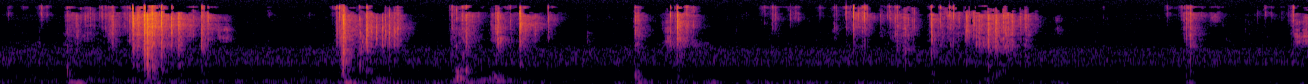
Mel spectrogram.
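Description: A craft blade shaves and chips the scored edge of a solid purple-and-white striped dry soap bar. Short, bright, crisp scraping and crackling bursts come in irregular clusters over a faint steady hiss, and each scrape stops quickly with almost no ring.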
